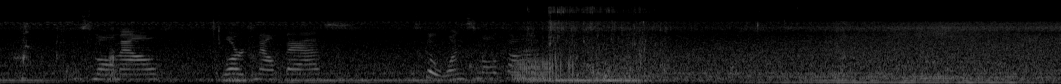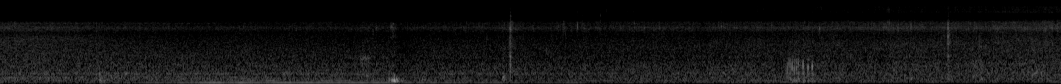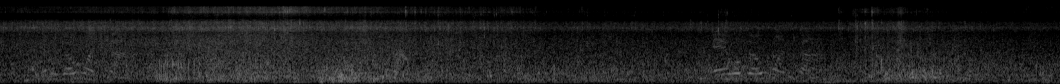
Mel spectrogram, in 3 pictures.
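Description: Flowing river water running past an inflatable raft, a steady rush that swells louder in the second half as the raft reaches a riffle of white water. Faint voices in the first few seconds and a single sharp knock about halfway through.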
